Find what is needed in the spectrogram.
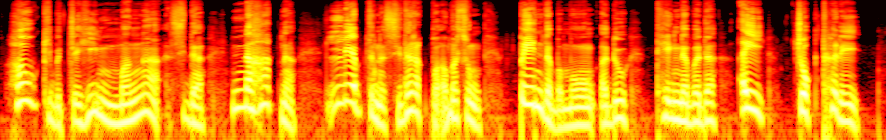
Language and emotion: Manipuri, disgusted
